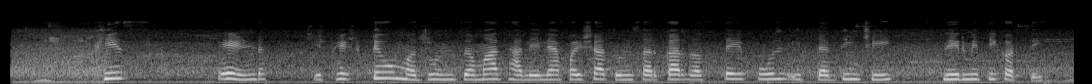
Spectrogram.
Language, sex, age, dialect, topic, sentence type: Marathi, female, 25-30, Varhadi, banking, statement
